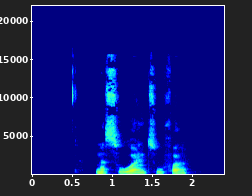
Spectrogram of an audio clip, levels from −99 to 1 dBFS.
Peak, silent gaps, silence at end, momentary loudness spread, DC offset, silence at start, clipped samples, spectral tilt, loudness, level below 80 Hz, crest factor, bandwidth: -26 dBFS; none; 0.5 s; 20 LU; under 0.1%; 0.8 s; under 0.1%; -4.5 dB/octave; -47 LUFS; -82 dBFS; 22 dB; 16 kHz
